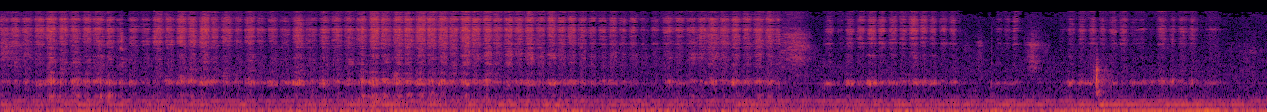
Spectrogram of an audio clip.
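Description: A pencil tip draws lines on the lower part of a flower on a white sketchbook paper page, scratching lightly. The result is a quiet, continuous soft scratch over a steady low hum.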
